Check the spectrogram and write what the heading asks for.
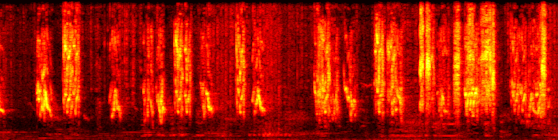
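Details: Budgerigars keep up a steady, busy chatter of scratchy, high chirps and squeaky notes in quick irregular succession.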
